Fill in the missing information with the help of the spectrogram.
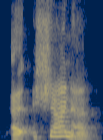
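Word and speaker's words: Xana: that really celebrates to me the book and shauna which is spelled x-a-n-a is angry at the failure of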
